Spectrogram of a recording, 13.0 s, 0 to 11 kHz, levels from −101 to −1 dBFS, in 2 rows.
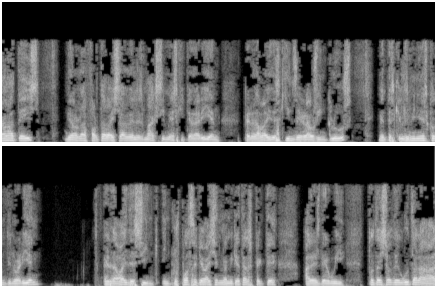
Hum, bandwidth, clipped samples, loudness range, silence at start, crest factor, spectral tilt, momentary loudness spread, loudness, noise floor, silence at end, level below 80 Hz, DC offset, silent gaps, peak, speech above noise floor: none; 8.4 kHz; under 0.1%; 1 LU; 0 s; 14 dB; -5.5 dB/octave; 8 LU; -17 LUFS; -47 dBFS; 0 s; -40 dBFS; under 0.1%; none; -4 dBFS; 30 dB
